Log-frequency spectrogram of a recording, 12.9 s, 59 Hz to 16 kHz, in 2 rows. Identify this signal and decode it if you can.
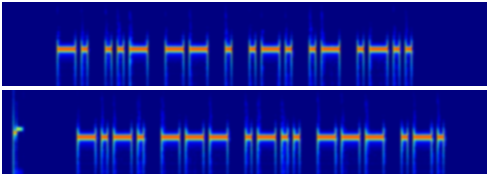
Morse code, heard as a keyed tone, about 15 wpm, 700 Hz. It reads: NUMERAL COLOR
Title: Sentences from Top 1000 Words - Review Part 2 - New Word Drill - 15wpm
